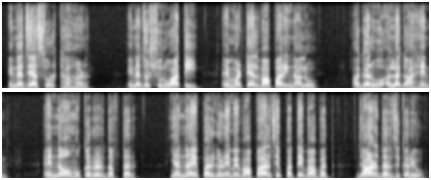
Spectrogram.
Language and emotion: Sindhi, neutral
